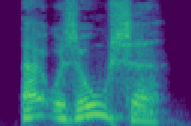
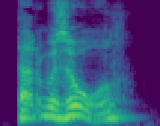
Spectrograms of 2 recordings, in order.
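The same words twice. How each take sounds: First: High cockney sailor voice; wary cockney quartermaster answering; cockney accent. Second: Said in the usual way. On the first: Acted. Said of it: "saturnine cockney".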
